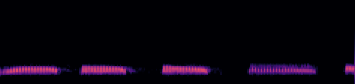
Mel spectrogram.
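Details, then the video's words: Low trilling purrs from a European turtle dove, four phrases with the last drawn out longer, and a faint high tone in the background. "Suara burung merpati kura-kura, european turtle dove bird"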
